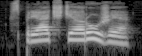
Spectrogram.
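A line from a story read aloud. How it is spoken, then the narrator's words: Grumbling. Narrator (Russian): проворчала она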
